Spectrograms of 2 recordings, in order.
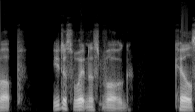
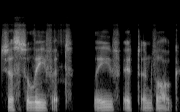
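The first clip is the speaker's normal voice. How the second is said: subdued appeal; 2 semitones lower, 7 dB quieter than usual. Acted. Character ends quarrel, asks Leonard.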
